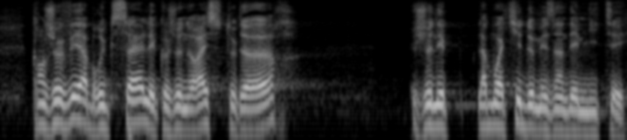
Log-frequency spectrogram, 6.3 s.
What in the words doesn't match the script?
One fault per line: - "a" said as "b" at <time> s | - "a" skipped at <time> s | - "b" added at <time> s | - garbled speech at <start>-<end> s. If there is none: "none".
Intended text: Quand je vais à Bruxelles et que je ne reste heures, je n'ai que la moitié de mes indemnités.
none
